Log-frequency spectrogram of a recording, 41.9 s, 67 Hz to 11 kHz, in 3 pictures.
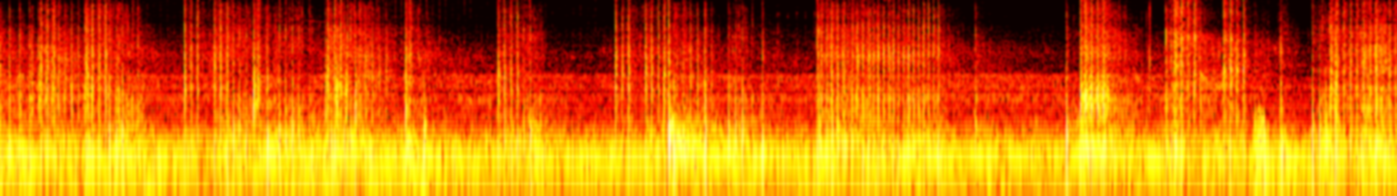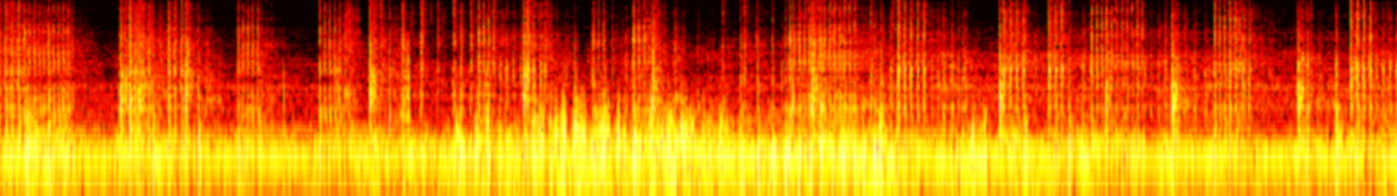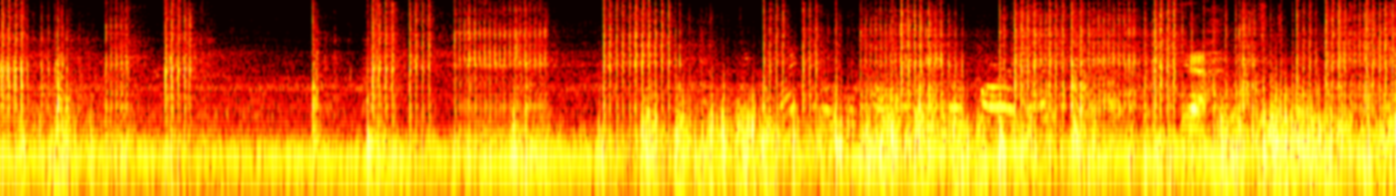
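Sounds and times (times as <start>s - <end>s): machine gun firing: 0.0s - 4.3s, 4.9s - 5.5s, 6.1s - 9.8s, 10.7s - 20.8s, 21.4s - 30.0s, 31.0s - 34.8s, 35.6s - 41.9s
low engine hum: 0.0s - 41.9s
blank gunfire shots: 10.7s - 17.8s, 38.0s - 41.9s.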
